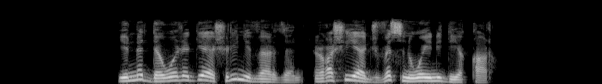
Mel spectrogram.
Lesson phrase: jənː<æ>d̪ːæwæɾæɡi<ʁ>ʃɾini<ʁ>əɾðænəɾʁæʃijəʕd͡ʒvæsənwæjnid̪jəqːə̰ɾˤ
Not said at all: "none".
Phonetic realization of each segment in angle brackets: æ, ʕ, v

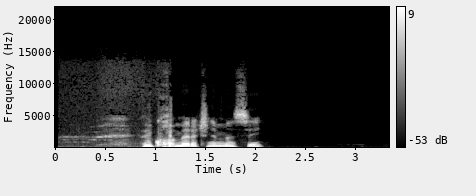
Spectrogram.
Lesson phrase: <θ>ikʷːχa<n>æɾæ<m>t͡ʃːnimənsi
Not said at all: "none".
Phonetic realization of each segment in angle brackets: ð, m, none

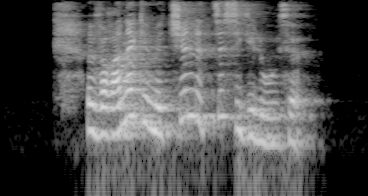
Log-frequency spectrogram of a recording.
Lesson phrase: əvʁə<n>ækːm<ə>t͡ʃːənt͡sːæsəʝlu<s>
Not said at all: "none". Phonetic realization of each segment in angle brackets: n, ə, θ

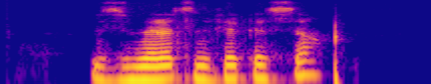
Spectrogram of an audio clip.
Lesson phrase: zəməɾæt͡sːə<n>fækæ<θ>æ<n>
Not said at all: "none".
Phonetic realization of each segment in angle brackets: n, s, none

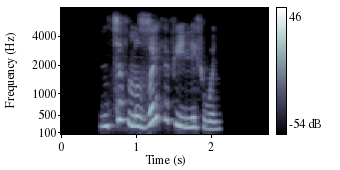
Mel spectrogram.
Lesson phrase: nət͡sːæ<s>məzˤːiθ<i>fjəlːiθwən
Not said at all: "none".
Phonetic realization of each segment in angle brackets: θ, æ

